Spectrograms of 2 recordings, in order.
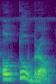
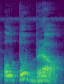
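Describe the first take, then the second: First: Said in the usual way. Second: Outubro said slowly, each syllable clear; slow spelled-out word. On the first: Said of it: "a palavra outubro". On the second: Shown as a demonstration. Teacher showing students how the word sounds: slow and careful. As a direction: stretch out Outubro so every sound is heard. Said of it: "nós temos o bro".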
